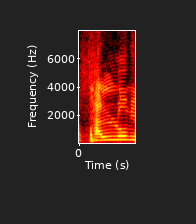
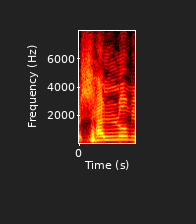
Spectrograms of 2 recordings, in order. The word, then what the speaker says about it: 샬롬: 따라합시다 샬롬이 오셨네 어 발음 잘해야 돼요 살롬이 오셨네 하지 말고 샬롬이 오셨네 야 됩니다 한번 더 샬롬이 오셨네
